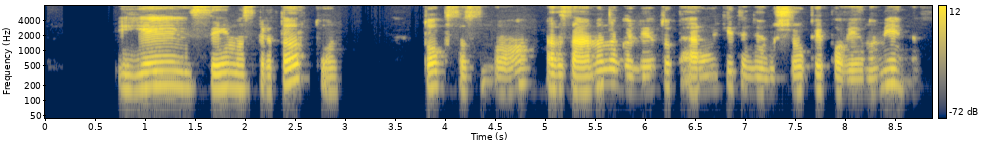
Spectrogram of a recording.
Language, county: Lithuanian, Klaipėda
